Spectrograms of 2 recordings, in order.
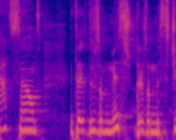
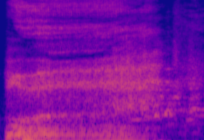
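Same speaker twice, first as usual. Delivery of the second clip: long, very low creaky groan; drawn-out low sigh; 5 dB quieter than usual. Real, not acted. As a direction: groan wearily before explaining. Long noise before explaining the term.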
